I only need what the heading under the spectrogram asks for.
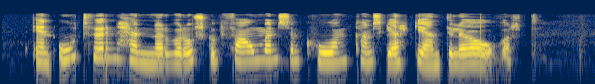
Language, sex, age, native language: Icelandic, female, 18-19, Icelandic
